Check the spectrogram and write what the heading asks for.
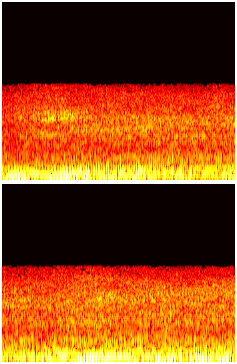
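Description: Large tour coach's diesel engine running as the coach drives slowly past close by, a low steady engine note.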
